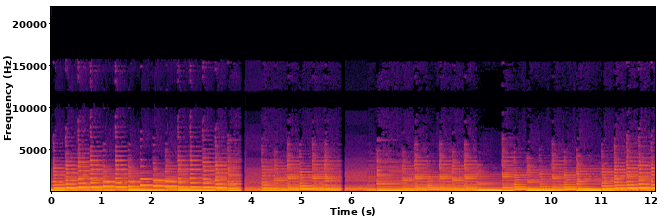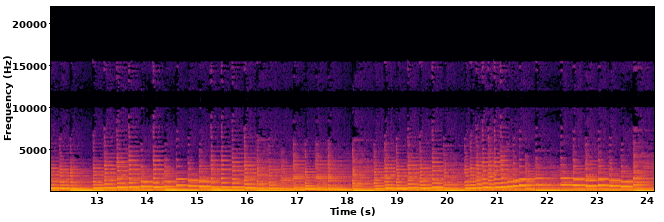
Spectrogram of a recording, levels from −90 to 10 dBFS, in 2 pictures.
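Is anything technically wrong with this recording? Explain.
Yes. There are two kinds of fault.

Call audio freezes occur from 3.77 to 4.22 s and from 5.78 to 6.34 s. The sound stalls, and the last moment is carried on as a fading buzz or hiss for 430 ms and then 540 ms. The likely cause is delayed packets that left the jitter buffer empty. When the audio resumes, it picks up exactly where it stopped. Nothing is lost; a gap has been inserted.

Jitter buffer speed-up follows, from 11.65 to 15.70 s, 16.42 to 21.75 s, and 23.11 to 24.13 s. Playback runs at 107, 108 and 109 percent. Pitch stays the same, but the sound feels hurried. The receiver is trimming short pitch-period slices to drain excess buffered delay. Around 300 ms, 400 ms and 100 ms are removed in each stretch.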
